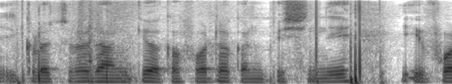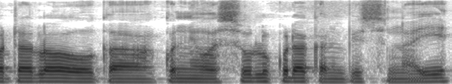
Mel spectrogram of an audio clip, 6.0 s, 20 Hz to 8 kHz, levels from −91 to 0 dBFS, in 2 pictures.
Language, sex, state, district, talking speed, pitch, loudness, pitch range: Telugu, male, Andhra Pradesh, Sri Satya Sai, 120 wpm, 115 Hz, -21 LUFS, 110-120 Hz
